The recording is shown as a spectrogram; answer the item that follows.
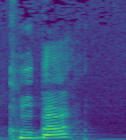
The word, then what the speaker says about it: Kuba: Is it pronounced Kuba? – Kuba, yep. – The Kuba people, K-U-B-A.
